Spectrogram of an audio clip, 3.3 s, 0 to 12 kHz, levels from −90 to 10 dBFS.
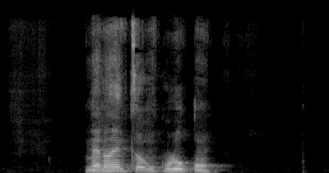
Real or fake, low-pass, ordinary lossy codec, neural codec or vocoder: fake; 10.8 kHz; AAC, 48 kbps; codec, 44.1 kHz, 7.8 kbps, Pupu-Codec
